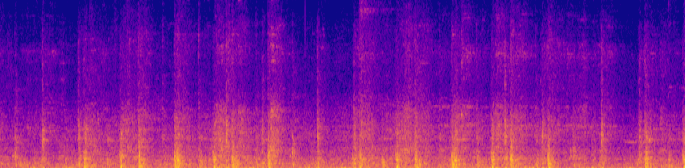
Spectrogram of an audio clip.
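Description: Passenger train coaches passing close by: the wheels clatter quickly and unevenly over the rail joints, over a steady rumble.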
